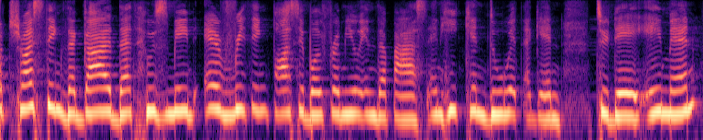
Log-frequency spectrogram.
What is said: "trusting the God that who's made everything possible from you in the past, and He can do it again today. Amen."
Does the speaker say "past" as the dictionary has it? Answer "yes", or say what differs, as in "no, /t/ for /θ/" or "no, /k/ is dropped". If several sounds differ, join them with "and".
yes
